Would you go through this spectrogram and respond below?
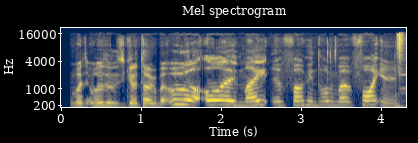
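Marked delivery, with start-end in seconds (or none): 1.4-4.2 put-on British accent. Mocking a British co-host by imitating him: mock British accent. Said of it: "this British motherfucker".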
